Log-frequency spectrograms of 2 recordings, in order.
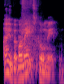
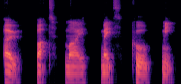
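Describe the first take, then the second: First: It is said in a relaxed, natural, fluent voice. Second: It is said in a flat, mechanical robot voice. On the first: The speaker calls it right. "how we would say this is" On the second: The speaker calls it wrong. "if a robot was saying this, they would say"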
